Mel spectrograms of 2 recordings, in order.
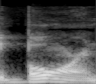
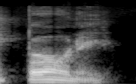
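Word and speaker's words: Boerne: I always say Bourne, but it's Bernie, west of San Antonio.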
